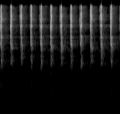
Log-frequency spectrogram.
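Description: A clock-ticking sound effect: sharp, even ticks about five a second.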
